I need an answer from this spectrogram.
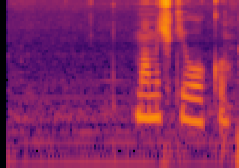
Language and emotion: Russian, neutral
